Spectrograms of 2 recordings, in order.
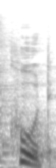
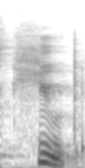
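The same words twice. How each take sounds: First: "cute" said as "koot", no glide; wrong pronunciation. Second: "cute" said "kyoot", softer; right pronunciation. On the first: Teacher contrasting wrong and right cute, "koot". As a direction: drop the y in "cute". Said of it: "No es cute". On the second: Teacher contrasting wrong and right cute, "kyoot". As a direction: glide into the u of "cute". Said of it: "es cute". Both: Shown as a demonstration.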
